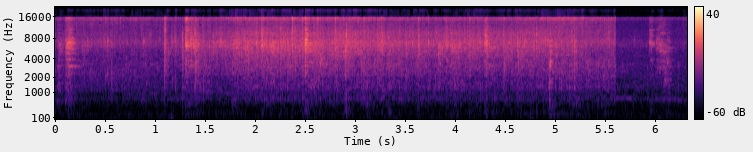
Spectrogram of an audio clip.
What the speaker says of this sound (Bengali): পেঁয়াজটাকে একটু প্রথমে লাল লাল করে একটু ভাজবো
